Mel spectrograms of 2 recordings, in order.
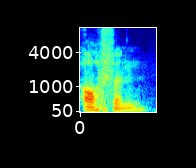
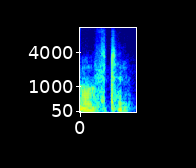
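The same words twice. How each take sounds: First: The T sound is silent. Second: The T sound is clearly pronounced. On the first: "most people say often" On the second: "a small number of people pronounce the T"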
